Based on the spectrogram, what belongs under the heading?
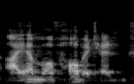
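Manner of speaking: lightly hammed-up medieval knight; mock medieval declaration; old English knight. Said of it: "almost like how on, Old English people talk".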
